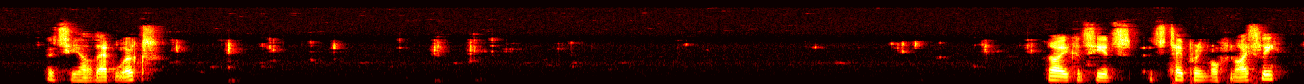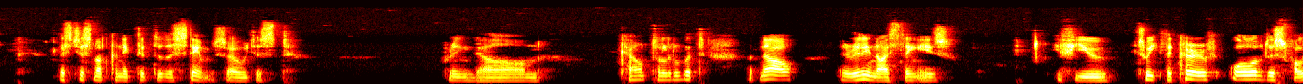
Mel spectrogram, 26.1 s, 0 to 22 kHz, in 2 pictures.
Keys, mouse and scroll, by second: 0.1 click, 0.3 r, 1.1 click, 1.4 g, 1.9 click, 2.2 r, 2.4 click, 2.6 g, 3.0 click, 3.1 Tab, 3.4 scroll down 1, 3.6 shift+middle click, 4.2 z, 5.2 Tab, 5.6 a, 5.8 a, 6.4 g, 6.8 y, 7.6 click, 7.9 Tab, 9.8 g, 10.0 y, 10.6 click, 10.7 Tab, 11.0 scroll down 1, 11.3 shift+middle click, 11.9 middle click, 12.8 scroll down 2, 13.0 shift+middle click, 13.8 scroll up 2, 14.1 shift+middle click, 14.4-15.2 scroll up 2, 15.2 right click, 18.8 click, 20.6-22.4 scroll down 1, 22.5 shift+middle click, 22.8 scroll up 1, 23.0 Tab, 23.6 z, 24.0 Tab, 24.3 right click, 24.8 Tab, 25.2 right click, 25.5 g.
